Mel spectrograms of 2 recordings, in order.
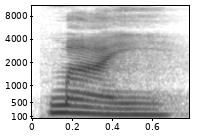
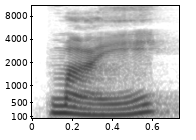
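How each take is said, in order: First: The syllable is said on a low tone. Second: The syllable is said on a rising tone. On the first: It means new. "low ใหม่ new" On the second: It means silk. "rising ไหม silk"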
